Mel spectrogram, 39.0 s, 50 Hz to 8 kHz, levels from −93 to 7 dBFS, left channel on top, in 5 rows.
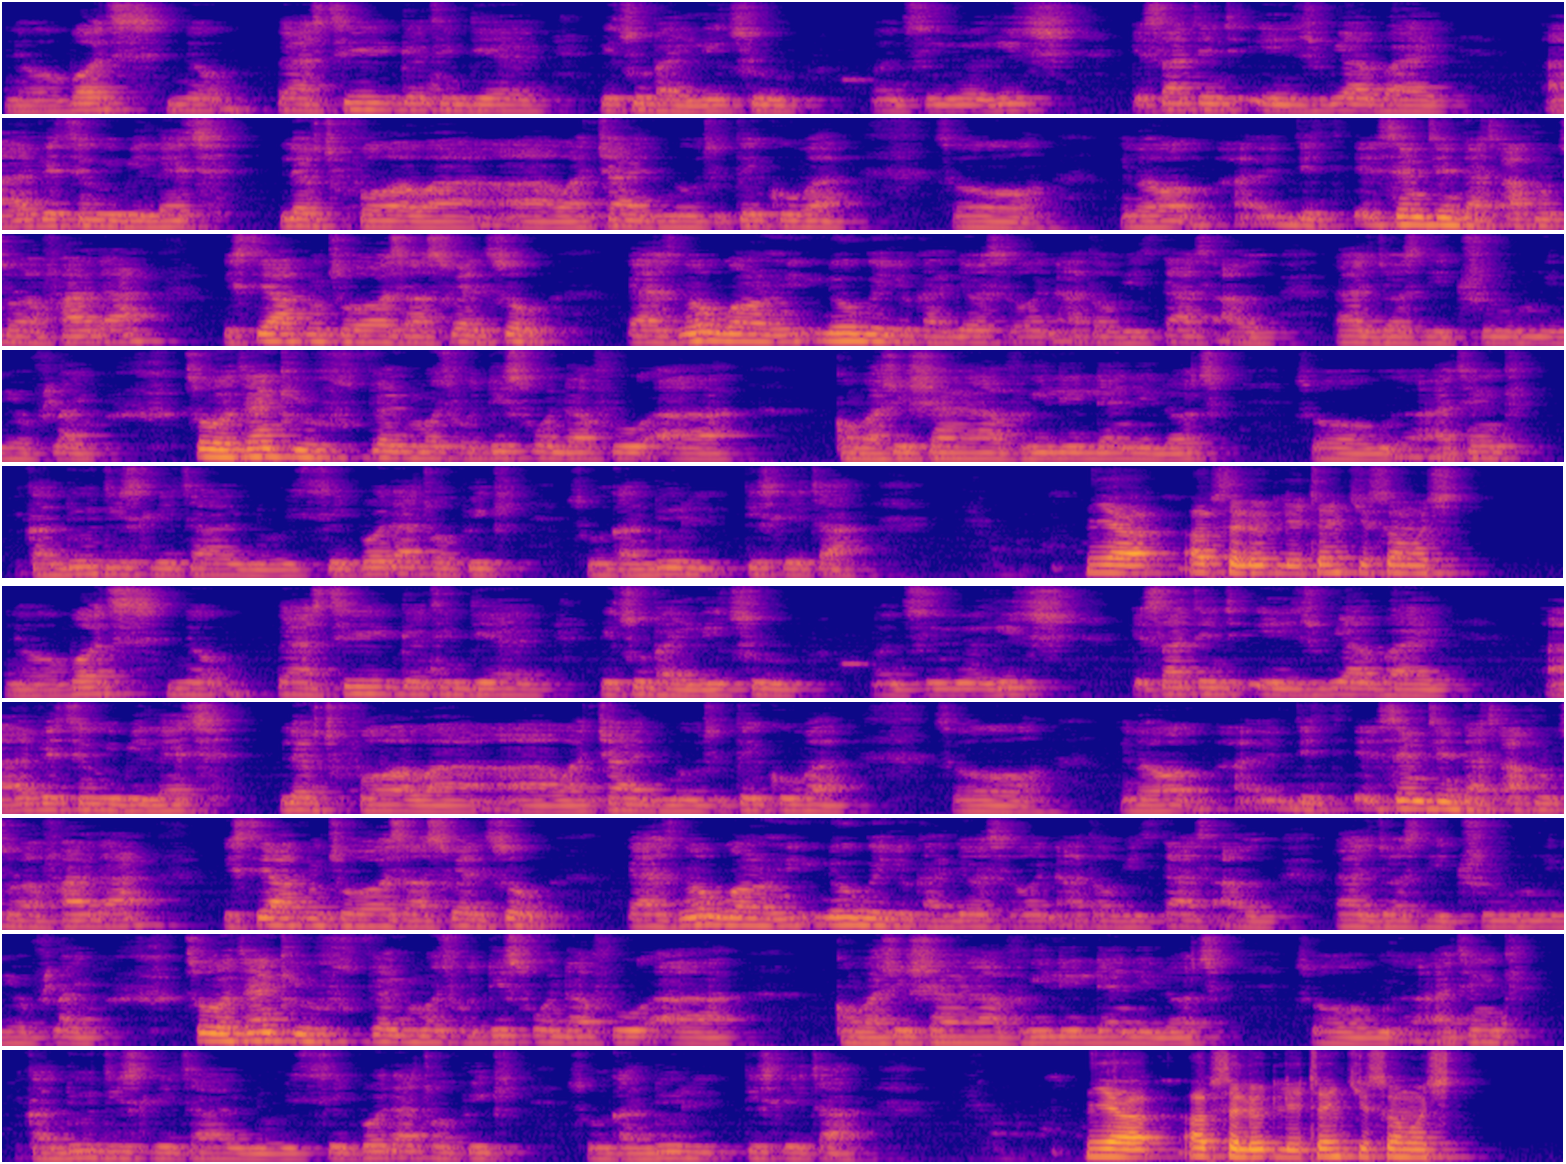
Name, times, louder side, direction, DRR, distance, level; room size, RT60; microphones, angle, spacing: voice 1, 0.0-2.7 3.0-4.0 4.3-5.4 5.6-7.2 7.7-8.9 9.2-13.0 13.4-16.4 16.7-18.3 18.7-21.9 22.3-27.1 27.6-29.5 30.0-31.0 31.4-33.8 34.2-35.5, left 1 dB, 5° left, -5 dB, 1.2 m, -34 dB
voice 2, 36.7-38.5, right 5 dB, 50° right, 7 dB, 0.4 m, -23 dB
3.4 x 2.8 x 4.6 m, 0.35 s
head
